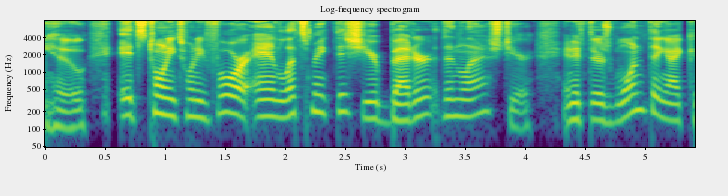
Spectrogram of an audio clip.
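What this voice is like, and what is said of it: Usual voice. Nothing is said of it.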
